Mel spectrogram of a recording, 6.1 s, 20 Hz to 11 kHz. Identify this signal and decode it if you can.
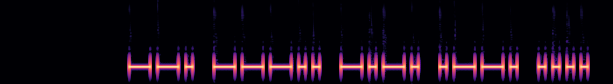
Morse code, heard as a keyed tone, about 17 wpm, 700 Hz. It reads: G8CPH
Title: DXCC-100 Call Signs - 5 Characters - 17wpm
